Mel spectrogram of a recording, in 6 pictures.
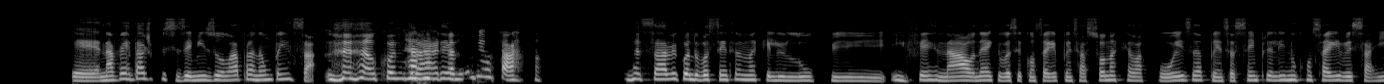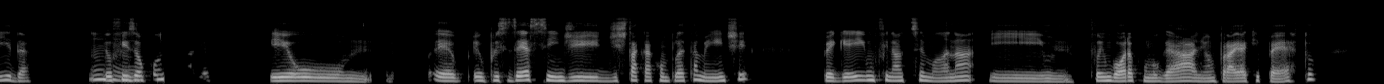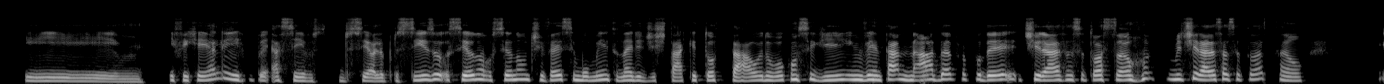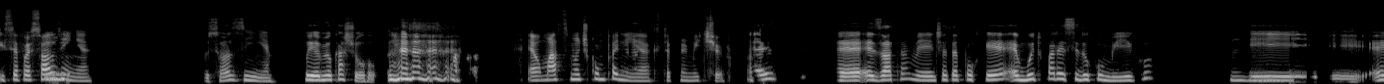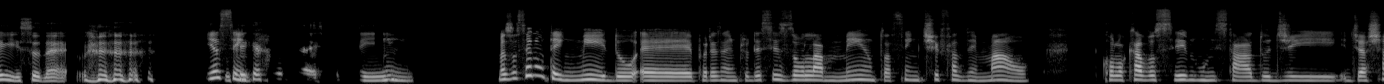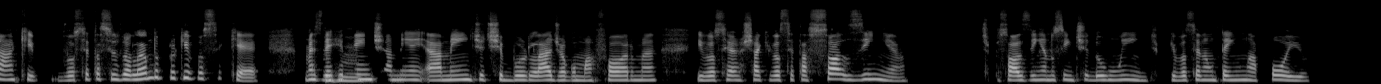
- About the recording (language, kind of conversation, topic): Portuguese, podcast, O que te inspira mais: o isolamento ou a troca com outras pessoas?
- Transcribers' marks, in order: laugh; tapping; laugh; laugh; other background noise; laugh; laugh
